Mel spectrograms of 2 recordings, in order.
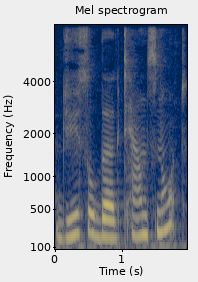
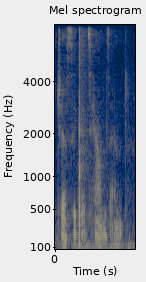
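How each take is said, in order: First: The name is said in an unusual, altered form. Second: The name is said in its everyday form. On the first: This is the technically correct form of the name. "technically, the correct pronunciation is" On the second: This is how most people say the name. "I am totally fine if you just call me"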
